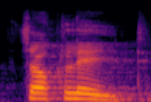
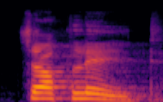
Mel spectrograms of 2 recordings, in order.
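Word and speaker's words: chocolate: এখানে ওটা সাইলেন্ট থাকবে, স্পেলিংয়ে ওটা থাকলেও উচ্চারণের সময় সাইলেন্ট আছে, তাই সি এইচ ও সি, চক, এল এই টি ই, লেট, এরকম হবে আমাদের উচ্চারণটা, চকলেট, চকলেট।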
